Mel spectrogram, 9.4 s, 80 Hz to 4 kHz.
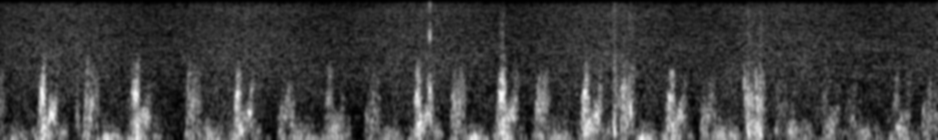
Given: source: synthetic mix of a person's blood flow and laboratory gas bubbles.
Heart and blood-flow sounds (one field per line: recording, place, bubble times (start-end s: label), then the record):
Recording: Doppler ultrasound of blood flow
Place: precordium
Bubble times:
4.29-4.34 s: bubbles
6.13-6.37 s: bubbles
7.44-7.67 s: bubbles
From the record:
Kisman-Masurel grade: 123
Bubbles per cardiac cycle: 1 to 2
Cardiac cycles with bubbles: 10 to 50%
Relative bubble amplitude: loud (0.450 to 0.775)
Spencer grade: 2 (many but less than half of the cardiac periods contain bubble signals, singularly or in groups)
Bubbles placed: anywhere in the cardiac cycle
